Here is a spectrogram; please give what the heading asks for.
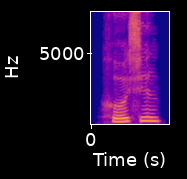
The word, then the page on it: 核心: hé xīn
